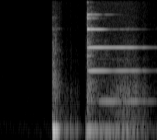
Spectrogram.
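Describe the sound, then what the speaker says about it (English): A small desk bell dinged once in a podcast booth: a soft thump, then a bright single ring that sustains and fades over about half a second, close and alone. "I'm dinging the bell."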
